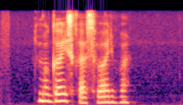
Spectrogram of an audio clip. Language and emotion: Russian, neutral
